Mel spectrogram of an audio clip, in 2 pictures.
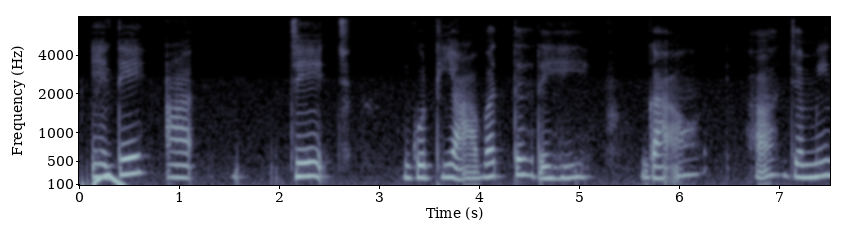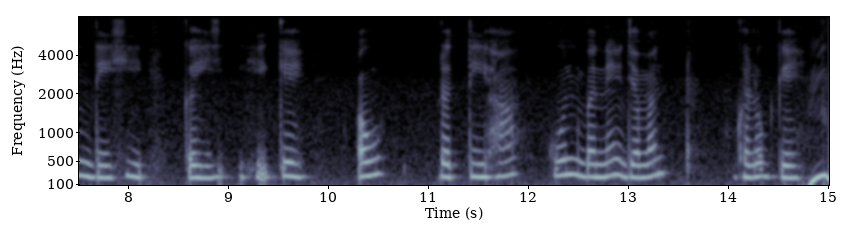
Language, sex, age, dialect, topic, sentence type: Chhattisgarhi, female, 60-100, Western/Budati/Khatahi, agriculture, statement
